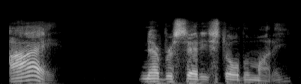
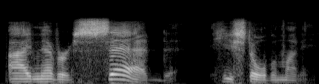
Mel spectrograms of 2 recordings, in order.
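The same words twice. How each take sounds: First: The word "I" carries the main stress. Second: The word "said" carries the main stress. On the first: Someone else said it. "that would imply that I didn't say it. Maybe Marie said it or someone else said it" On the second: It was implied but not actually said. "I might have implied it"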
